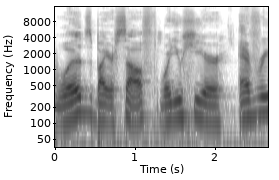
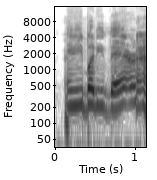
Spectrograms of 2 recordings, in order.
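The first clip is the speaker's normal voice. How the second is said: put-on innocent, nice girlish voice, higher and louder; 10 semitones higher, 8 dB louder than usual. Retelling a girl calling on a walkie-talkie: imitating Alicia's innocent, nice voice. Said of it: "her voice of that radio was innocent and nice".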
